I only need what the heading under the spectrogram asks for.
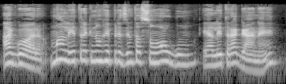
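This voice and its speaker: A woman with a Brazilian Portuguese accent teaching a recorded video lesson, explaining slowly, spelling out sounds and repeating key points. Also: fairly high pitch, expressive.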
